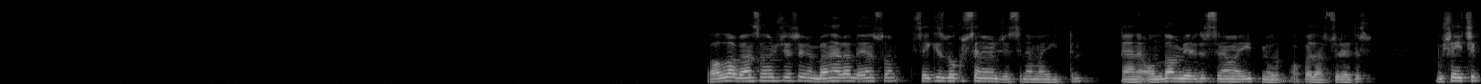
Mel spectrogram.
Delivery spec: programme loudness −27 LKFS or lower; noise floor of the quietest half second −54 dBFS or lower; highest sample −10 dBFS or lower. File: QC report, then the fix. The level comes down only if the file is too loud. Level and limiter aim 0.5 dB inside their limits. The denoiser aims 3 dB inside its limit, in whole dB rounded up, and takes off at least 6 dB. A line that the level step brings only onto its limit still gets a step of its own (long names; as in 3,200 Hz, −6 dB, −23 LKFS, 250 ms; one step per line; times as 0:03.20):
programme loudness −30.5 LKFS: in spec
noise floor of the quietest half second −63 dBFS: in spec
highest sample −15.0 dBFS: in spec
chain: no processing needed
